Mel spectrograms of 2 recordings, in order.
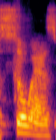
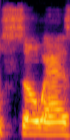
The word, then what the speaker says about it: psoas: It's called the psoas muscle.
